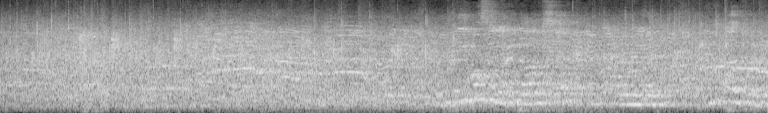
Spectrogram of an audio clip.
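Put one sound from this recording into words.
A crowd of people chatters loudly in a large echoing hall.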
